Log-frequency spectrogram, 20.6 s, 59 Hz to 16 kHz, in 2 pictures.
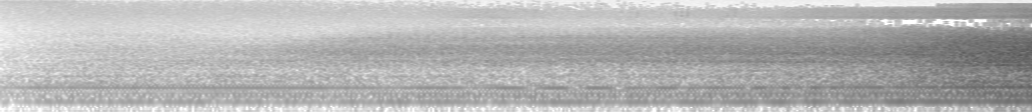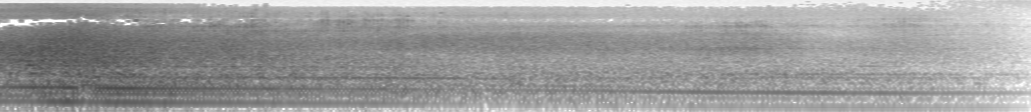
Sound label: Buick, By Medium Speed, Medium Distant; 1938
